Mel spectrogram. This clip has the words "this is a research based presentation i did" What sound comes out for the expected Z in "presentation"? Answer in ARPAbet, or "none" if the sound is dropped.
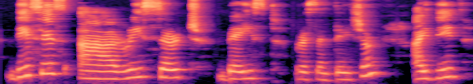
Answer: S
